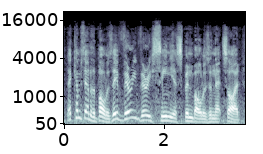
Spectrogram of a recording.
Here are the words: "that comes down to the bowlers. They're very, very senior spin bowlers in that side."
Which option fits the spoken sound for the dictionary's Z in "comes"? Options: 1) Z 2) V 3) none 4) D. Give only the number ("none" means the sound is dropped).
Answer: 1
